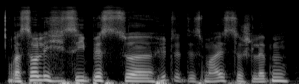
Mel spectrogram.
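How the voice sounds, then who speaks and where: A man's voice: fairly high pitch, measured pace, no room sound, studio quality, close to an everyday voice. A man voicing a hungry, greedy boy who talks himself into eating more. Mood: scheming. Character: greedy hungry boy, sly and self-justifying.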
